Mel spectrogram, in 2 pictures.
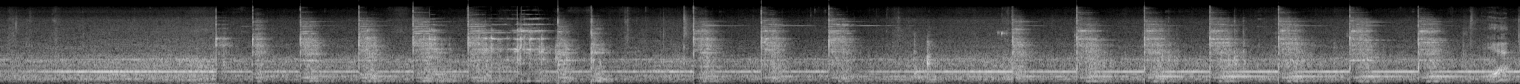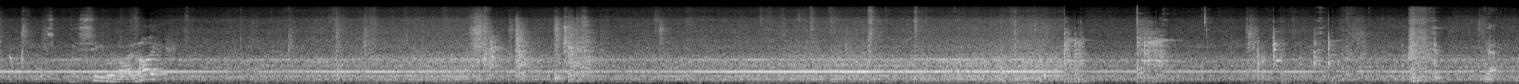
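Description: Hammer blows on red-hot mild steel, driving two interlocking cleft ends together in a vise to join the bars. The blows are rapid and irregular for the first half, then come in a few shorter runs.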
